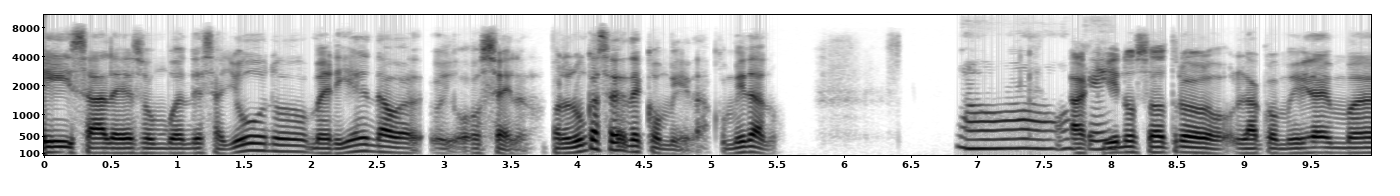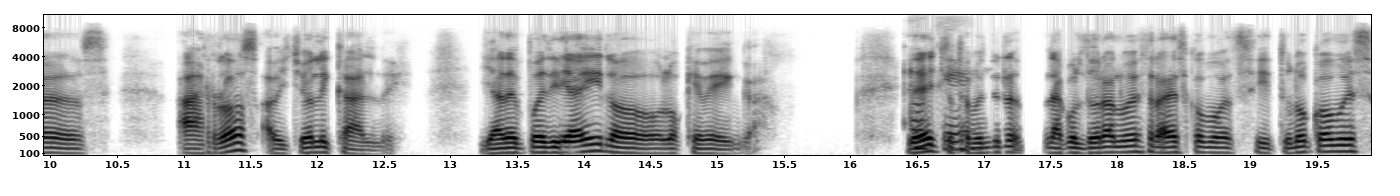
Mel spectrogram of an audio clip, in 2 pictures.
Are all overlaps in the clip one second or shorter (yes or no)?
yes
